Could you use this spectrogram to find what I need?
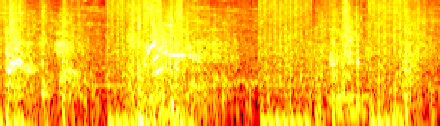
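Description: Gunfire from a first-person shooter video game, aimed at a tough enemy creature. Several sustained bursts of rapid, crackling automatic fire are separated by brief pauses, with dense, booming shots throughout.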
